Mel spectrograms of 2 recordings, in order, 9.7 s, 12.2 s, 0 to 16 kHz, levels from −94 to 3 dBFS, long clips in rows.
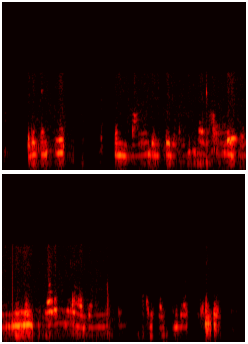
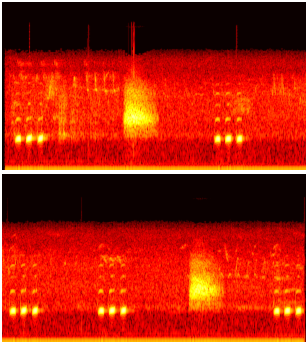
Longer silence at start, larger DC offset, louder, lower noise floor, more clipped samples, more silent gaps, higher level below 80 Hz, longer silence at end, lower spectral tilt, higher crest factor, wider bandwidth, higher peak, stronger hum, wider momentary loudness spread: first, 0.5 s vs 0.25 s; second, under 0.1% vs 1%; second, -51 LUFS vs -13 LUFS; first, under -90 dBFS vs -42 dBFS; neither; first, 1.45-1.57 s vs none; second, -84 dBFS vs -56 dBFS; first, 0.5 s vs 0.1 s; first, -5.5 dB/octave vs -3 dB/octave; about the same, 20 dB vs 16 dB; second, 3.9 kHz vs 5.4 kHz; second, -32 dBFS vs 0 dBFS; neither; second, 19 LU vs 25 LU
